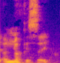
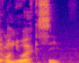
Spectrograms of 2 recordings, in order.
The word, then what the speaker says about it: Onuekwusi: So I pronounce it Onuekwusi. – Onuekwusi. – Yeah. That's what my dad pronounced it. But I think if you took it the Igbo way, it'd be Onuekwusi.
